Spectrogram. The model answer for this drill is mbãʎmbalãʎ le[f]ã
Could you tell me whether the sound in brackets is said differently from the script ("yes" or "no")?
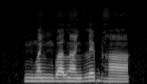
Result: yes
